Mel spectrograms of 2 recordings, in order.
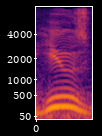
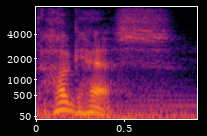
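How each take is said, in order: First: The name is said as one syllable. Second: The name is split into two syllables. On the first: The speaker calls it right. "the name Hughes" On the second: The speaker calls it wrong. "you immediately pronounce it Hug Hess"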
